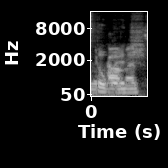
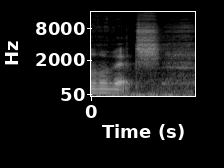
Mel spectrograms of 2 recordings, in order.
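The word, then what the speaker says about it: The VVitch: No, I know it's The Witch. Years from now. I just think it's funny to call it the Vivitch because that's how it's spelled.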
